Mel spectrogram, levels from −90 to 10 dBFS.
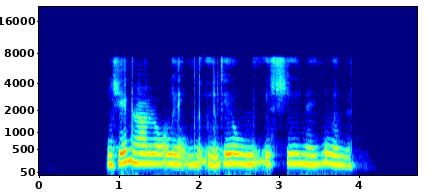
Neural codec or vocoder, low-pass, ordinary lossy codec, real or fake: codec, 16 kHz, 1 kbps, FunCodec, trained on LibriTTS, 50 frames a second; 7.2 kHz; Opus, 64 kbps; fake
